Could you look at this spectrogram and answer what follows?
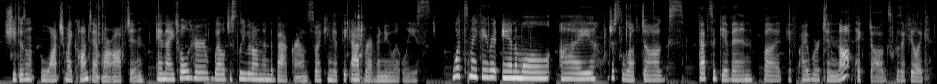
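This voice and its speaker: A woman's voice: lowish voice, animated, normal speed, few pauses, soft background music. A young woman chatting casually as she answers viewer questions for her toy-collecting vlog, reading them aloud and laughing at herself. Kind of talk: casual Q&A chat.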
